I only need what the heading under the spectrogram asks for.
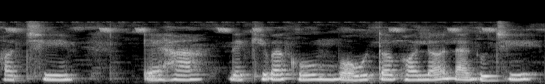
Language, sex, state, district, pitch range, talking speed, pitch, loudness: Odia, female, Odisha, Malkangiri, 215-230 Hz, 65 wpm, 225 Hz, -15 LUFS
